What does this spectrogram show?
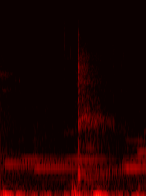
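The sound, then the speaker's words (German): A mobile phone rings with a piano ringtone: a faint sustained tone with one clear struck note midway, heard quietly with no one speaking. “Oh, hier ist so ein Klaviergeräusch.”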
